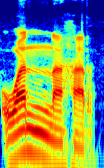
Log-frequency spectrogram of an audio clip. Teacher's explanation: takrif syamsiah atau disebut dengan alif lam sysiah dikata Wan nahar Alif lamnya sudah tidak dibaca lagi idgham lam tarif Syamsiyah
